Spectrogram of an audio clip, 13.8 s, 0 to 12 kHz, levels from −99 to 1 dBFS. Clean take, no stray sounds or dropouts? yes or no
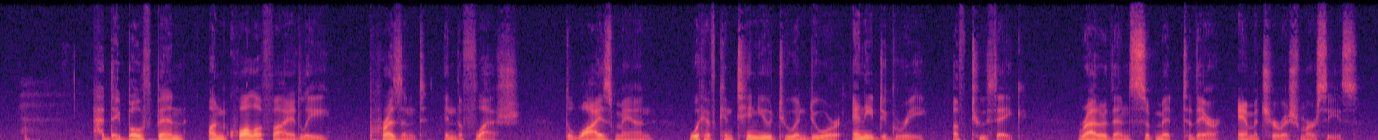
no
